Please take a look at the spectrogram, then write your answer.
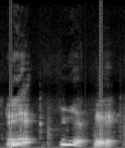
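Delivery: high disgusted grunts; disgusted groans. Real, not acted. Disgust at the dog.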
